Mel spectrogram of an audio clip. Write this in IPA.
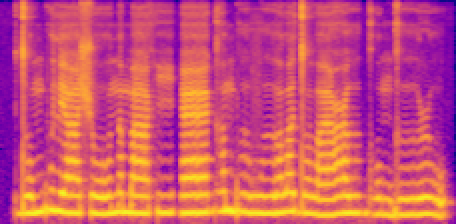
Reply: d o m b u lʲ aː ʃ oː n ɐ m aː x i | æː ɡʱ ɐ m b ɯː v ɯː lˠ i d o lˠ æ ʕ ɯː ɡʱ o ŋ ɡ ɯː ɹ u

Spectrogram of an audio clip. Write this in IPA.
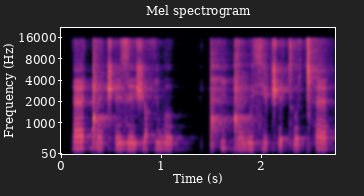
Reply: æ ɡ͡ǃ æ t͡ʃʼ e z e ʃ ɒ h i w o | ǃʰ i ɡ͡ǃ æ w u sʲ ɒ t͡ʃʼ e tʼ o ǀʰ æ

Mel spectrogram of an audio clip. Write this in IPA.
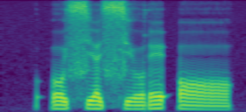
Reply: ʔ o sʲ a sʲ o ɾ e ʔ ɔ

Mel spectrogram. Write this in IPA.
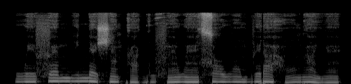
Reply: w e˧ f ɛ˦ m i˦ n ɛ˦˨ ʃ ã˧ k a˨ ɡ u˨ f ɛ̃˨˦ w ɛ̃˧ s ɔ˧ w ɔ̃˧ b e˦ ɾ a˦˨ h ɔ̃˨˦ ɡ ã˦˨ j ɛ̃˧

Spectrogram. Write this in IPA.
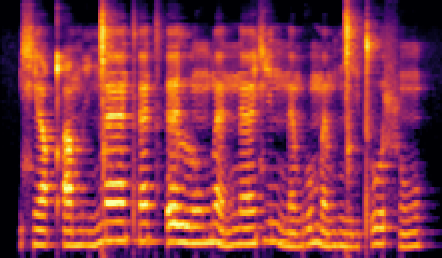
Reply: ɕ ɛ̃ː˩ qʼ ɛ̃˩ m i˩ ŋ͡ǀ ɛ̃ː˥ tʼ ɛ̃˥ t͡sʼ ɛ˥ lː ũ˧˥ b ɛ̃˩ nː ɛ̃ː˧˥ ɕ i˥ nː ɛ̃˩˧ b ʊː˥ m ɛ̃˩˧ b ŋ͡ǀ i˩˧ tʼ ʊː˥ ɬ ũ˩˧

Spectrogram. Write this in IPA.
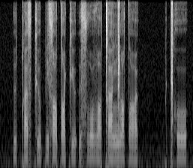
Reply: ɨ˧ ǃ a˧ s kʲ o˨˩˦ p i˧ s o˨˩˦ tˤ ʉ˨˩˦ kʲ ɵ˩ ʔ ɨ˩ s ðˤ u˧ ðˤ i˩ ǀ a˧ ŋ͡ǁ ʉ˧ tˤ ɵ˨˩˦ | ǁʰ o˧

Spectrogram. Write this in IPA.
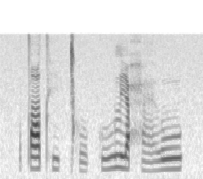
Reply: tˤ e tʰ i̤ ǀʰ o̤ k ṳ l i ħ æ̤ ɦ u

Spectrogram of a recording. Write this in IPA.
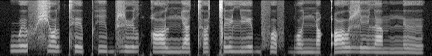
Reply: w ɘ f ɕ ɔ l tʰ e pʰ i b ɮ y l q ɔ l ɲ a tʰ ʌ ǀ ɪ lʲ e b f ʌ f b ɔ ɲ ʌ qʼ o ɮ i l a m n ɘ

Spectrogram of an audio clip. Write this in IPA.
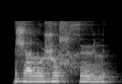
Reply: ʒ a l o ʐ o s x ø l

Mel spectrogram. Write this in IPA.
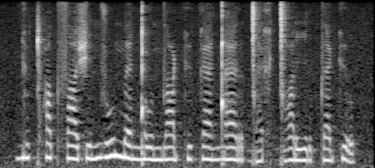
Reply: ɡʲ u ǀʰ u tˤ sˤ ɛ ʃ i n z u m ɛ ŋ͡ǃ ʊ n d ɑ kʲ ʊ k æ ŋ͡ǃ æ r ɡ͡ǀ æ x ɡ͡ǀ ɑ ɾ i r t æ kʲ ʊ

